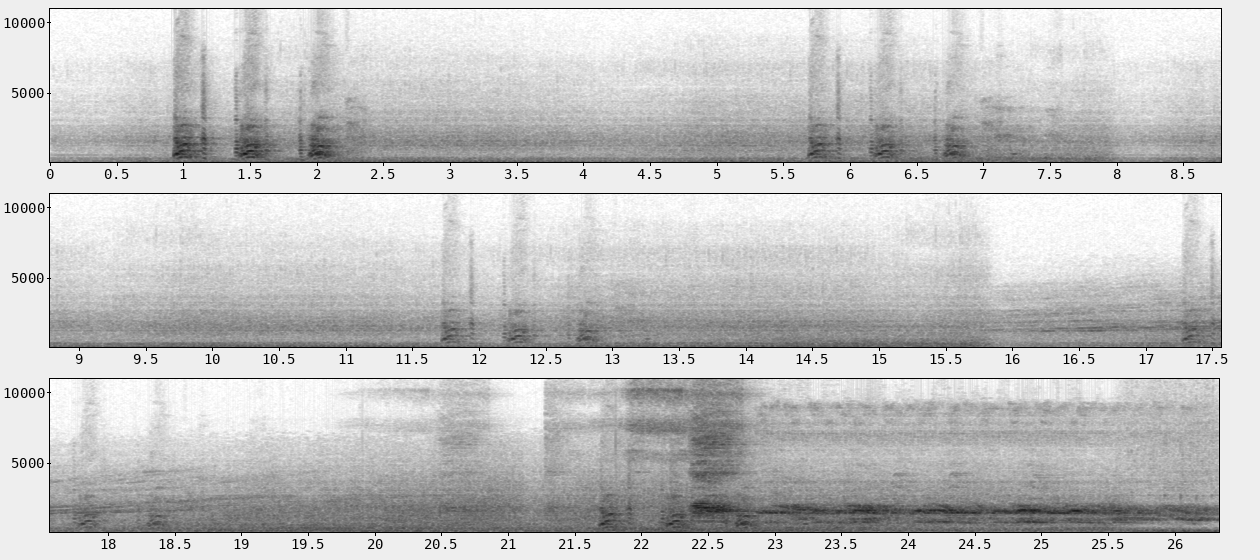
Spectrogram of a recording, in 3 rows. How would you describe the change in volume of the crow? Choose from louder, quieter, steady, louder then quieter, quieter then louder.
louder.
